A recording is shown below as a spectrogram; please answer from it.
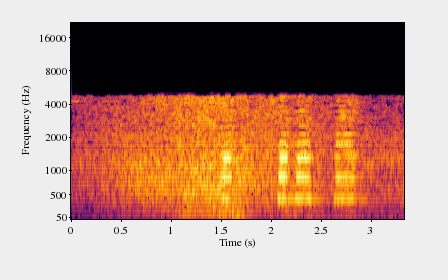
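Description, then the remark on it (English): A car driven by Minnie from down the road rumbles past, its engine swelling and fading, then the horn gives two short honks in quick succession as it goes by. “She always honks when she passes by.”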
